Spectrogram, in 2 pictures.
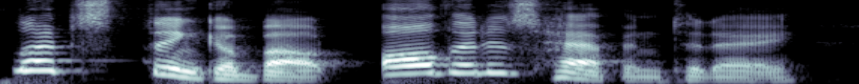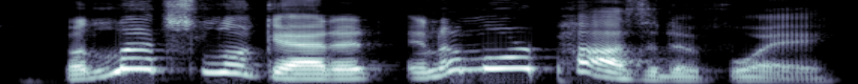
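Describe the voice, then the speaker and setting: Storybook dinosaur sidekick, male reader: upbeat, reassuring, highly animated. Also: moderate pace. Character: upbeat, encouraging young dinosaur friend who reassures.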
